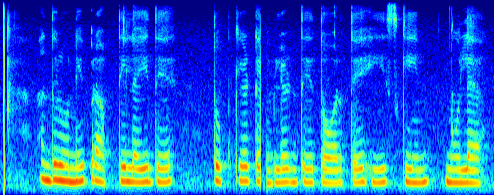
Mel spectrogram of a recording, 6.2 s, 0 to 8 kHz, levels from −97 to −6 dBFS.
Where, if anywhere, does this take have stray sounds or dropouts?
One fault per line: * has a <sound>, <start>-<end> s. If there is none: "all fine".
* has a dropout, 3.3-3.3 s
